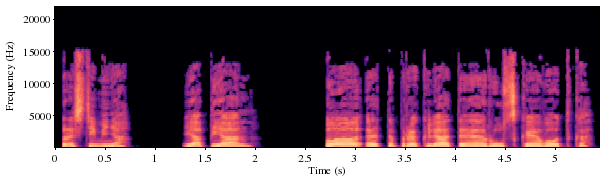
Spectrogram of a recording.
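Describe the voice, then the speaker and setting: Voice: mid-range voice, slow pace, dry recording, clean studio sound. A reader voicing a drunk, lovesick French nobleman in an audiobook, lamenting in plaintive exclamations. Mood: drunk apology.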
